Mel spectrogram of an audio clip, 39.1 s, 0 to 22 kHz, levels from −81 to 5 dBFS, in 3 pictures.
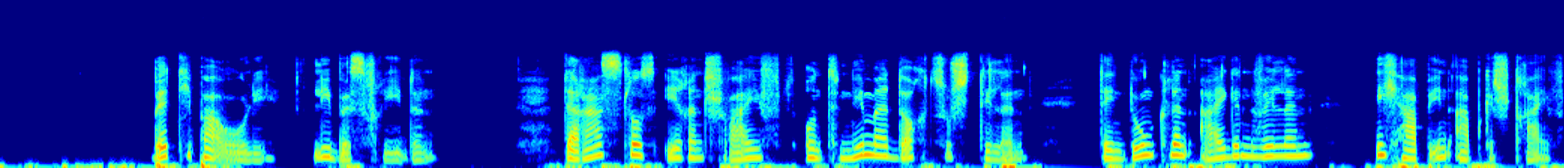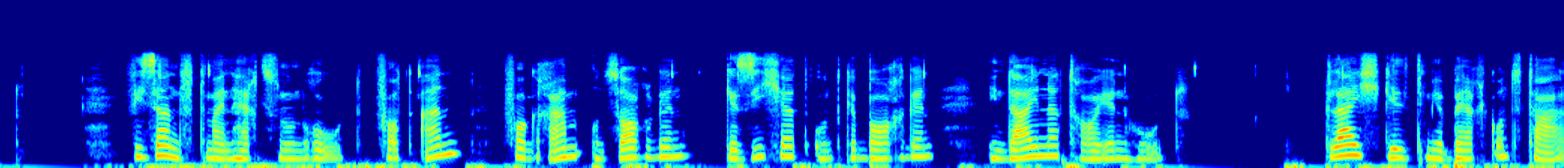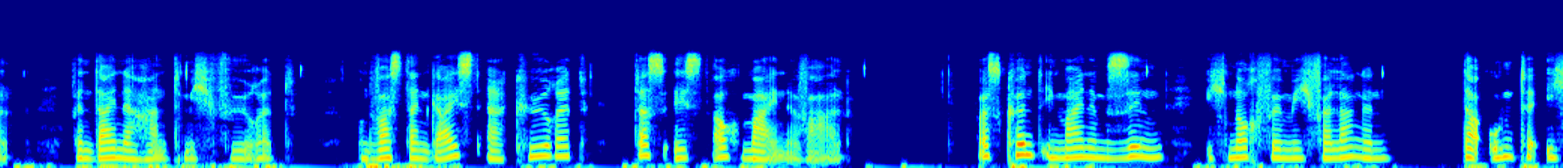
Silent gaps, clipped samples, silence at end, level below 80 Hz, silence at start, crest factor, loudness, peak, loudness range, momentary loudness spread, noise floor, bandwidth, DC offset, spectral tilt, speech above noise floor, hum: none; under 0.1%; 0 s; -42 dBFS; 0 s; 22 dB; -27 LUFS; -4 dBFS; 3 LU; 14 LU; -86 dBFS; 7.4 kHz; under 0.1%; -4.5 dB/octave; 60 dB; none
